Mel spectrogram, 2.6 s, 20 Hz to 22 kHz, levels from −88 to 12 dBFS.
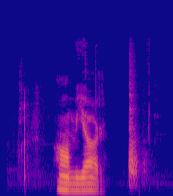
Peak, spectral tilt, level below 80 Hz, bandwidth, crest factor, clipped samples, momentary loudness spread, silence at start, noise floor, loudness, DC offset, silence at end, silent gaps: -10 dBFS; -8 dB/octave; -58 dBFS; 10.5 kHz; 20 dB; under 0.1%; 24 LU; 0.85 s; -59 dBFS; -26 LUFS; under 0.1%; 0.55 s; none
